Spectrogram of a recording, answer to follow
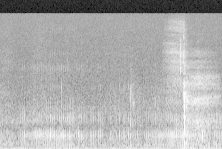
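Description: A domestic cat purring steadily as it is stroked.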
